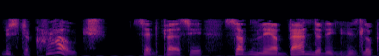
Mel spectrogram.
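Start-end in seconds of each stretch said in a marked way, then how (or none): 0.0-1.1 high, drawn-out awed question; slow, eager reverence; writhing with excitement. A narrator's reading. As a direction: breathe the name like a devoted admirer. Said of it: "positively writhing with excitement".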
